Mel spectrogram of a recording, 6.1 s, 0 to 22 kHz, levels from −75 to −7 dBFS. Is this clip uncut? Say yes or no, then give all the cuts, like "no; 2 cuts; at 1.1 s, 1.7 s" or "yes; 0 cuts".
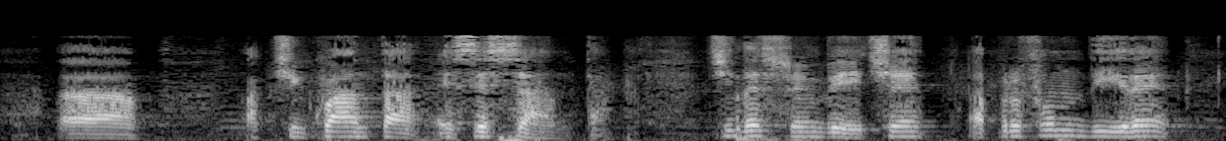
no; 3 cuts; at 1.3 s, 3.7 s, 4.8 s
